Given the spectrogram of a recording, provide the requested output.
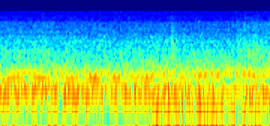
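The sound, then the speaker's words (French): The engine of the last truck rumbles loudly and steadily with a deep, droning hum, continuous for the whole moment, with no voices. “Professeur, c'est le dernier camion. Le dernier camion.”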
